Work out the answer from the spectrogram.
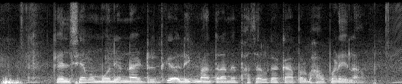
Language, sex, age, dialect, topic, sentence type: Bhojpuri, male, 18-24, Southern / Standard, agriculture, question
